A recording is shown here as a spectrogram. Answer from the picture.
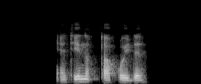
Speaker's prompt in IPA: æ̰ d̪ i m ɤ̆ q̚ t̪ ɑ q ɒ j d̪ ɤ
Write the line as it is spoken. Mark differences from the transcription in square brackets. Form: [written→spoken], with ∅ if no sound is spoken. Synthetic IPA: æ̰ [d̪→t̪] i [m→n] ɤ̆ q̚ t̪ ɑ q [ɒ→u] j d̪ ɤ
